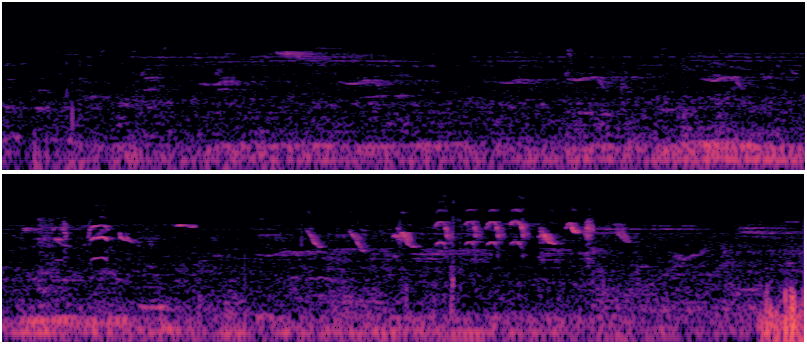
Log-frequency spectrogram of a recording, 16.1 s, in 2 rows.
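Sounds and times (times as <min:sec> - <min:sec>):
birds chirping and calling: 0:08.3 - 0:10.0, 0:10.7 - 0:14.3.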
